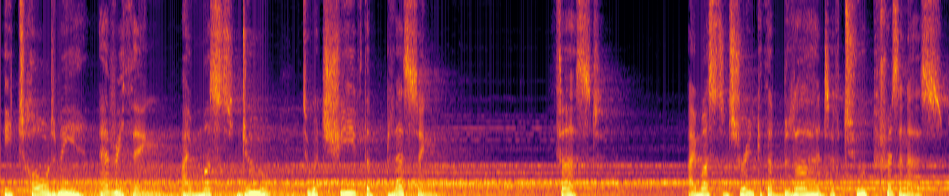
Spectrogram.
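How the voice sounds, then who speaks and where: A man speaks in a high, sing-song voice at a slow pace, exaggerating his delivery as he plays a lonely, brooding vampire a thousand years old. He narrates the tale in solemn, formal, theatrical language as scripted in-character story narration over gameplay. The recording has echoing, hall-like reverb with music playing behind him.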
